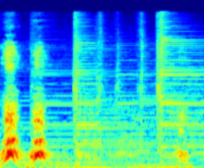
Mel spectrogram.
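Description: A dog named King gives two sharp, loud barks in quick succession, followed by quieter scuffling and rustling noises with no further barking.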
